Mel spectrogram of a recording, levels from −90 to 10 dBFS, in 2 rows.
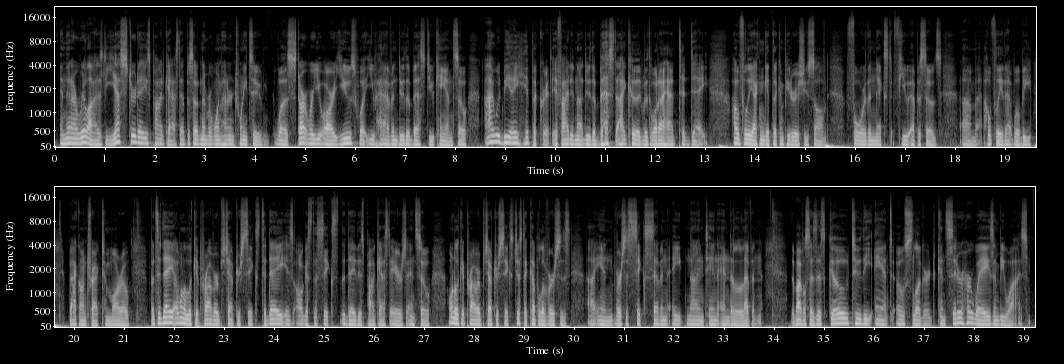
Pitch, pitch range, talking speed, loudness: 110 Hz, 105-125 Hz, 195 wpm, -20 LUFS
